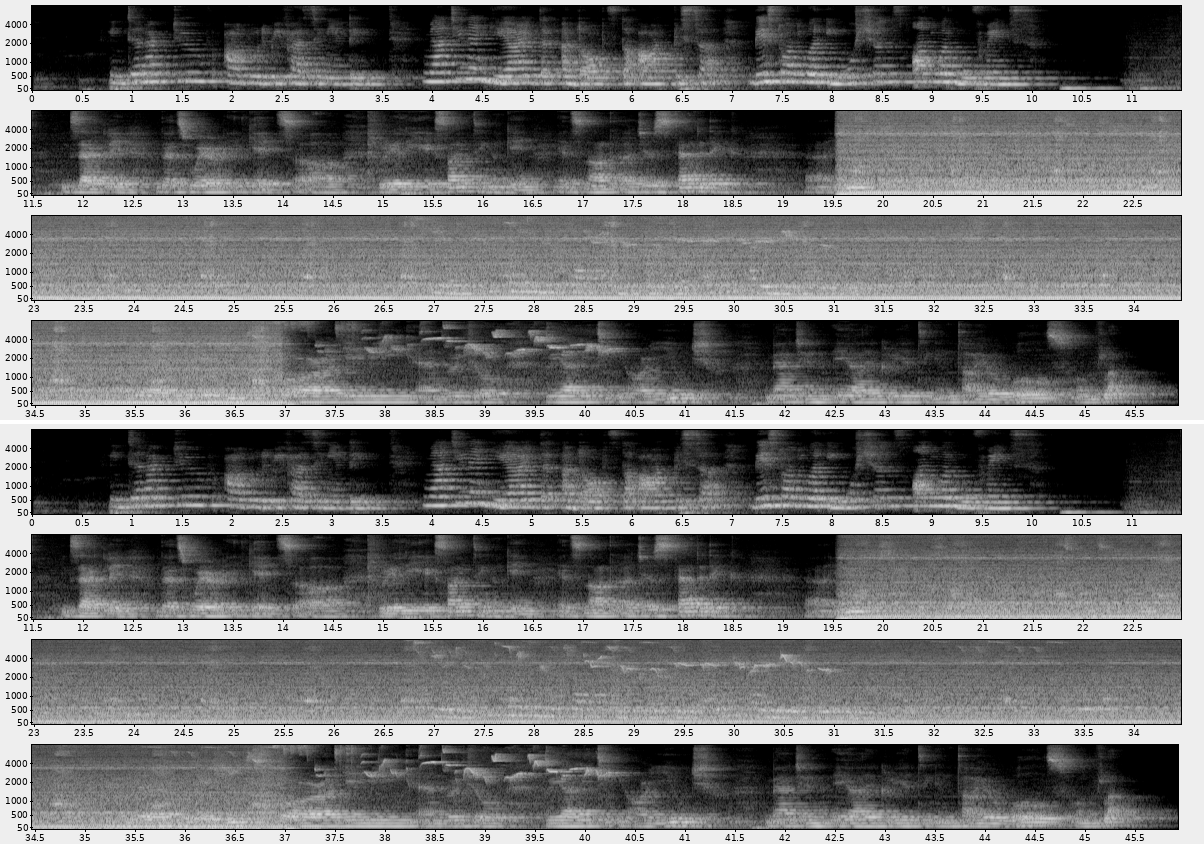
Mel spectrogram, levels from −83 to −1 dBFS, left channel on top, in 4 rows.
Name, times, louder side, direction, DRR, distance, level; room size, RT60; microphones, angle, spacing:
voice 1, 0.8-10.0 26.9-31.6, left 1 dB, 35° left, 0.9 m, -25 dB
voice 2, 11.0-23.3 23.6-24.0 34.2-34.3 34.6-45.3, equal, 10° right, 0.6 m, -25 dB
sound 1, 19.5-37.0, left 4 dB, 65° left, 0.5 m, -18 dB
sound 2, 26.7-33.7 34.0-40.3, right 3 dB, 75° right, 0.8 m, -31 dB
5.2 x 3.1 x 2.9 m
head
